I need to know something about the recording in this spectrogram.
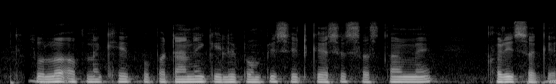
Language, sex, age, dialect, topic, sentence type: Magahi, male, 36-40, Western, agriculture, question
